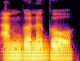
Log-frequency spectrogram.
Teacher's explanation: For instance, when a native speaker says I'm going to go, the words often link together and might sound like I'm gonna go instead of each word being pronounced separately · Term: connected speech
